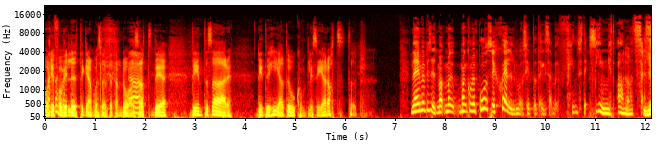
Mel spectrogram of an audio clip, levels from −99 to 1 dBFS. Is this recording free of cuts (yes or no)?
yes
